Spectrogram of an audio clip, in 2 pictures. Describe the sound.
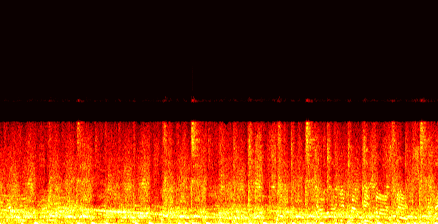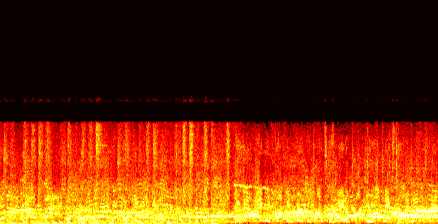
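A large crowd of mainly young people shouts and yells at Cronulla Beach in Sydney's south during racial violence, a dense, loud roar of many voices with scattered hoarse cries rising above the constant babble throughout.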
